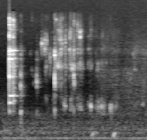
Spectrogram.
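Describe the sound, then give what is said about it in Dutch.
Beer pours into a glass with soft gurgling splashes and a brief crackle of fizz, quiet, with no talking over it. “Hem inschenken.”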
